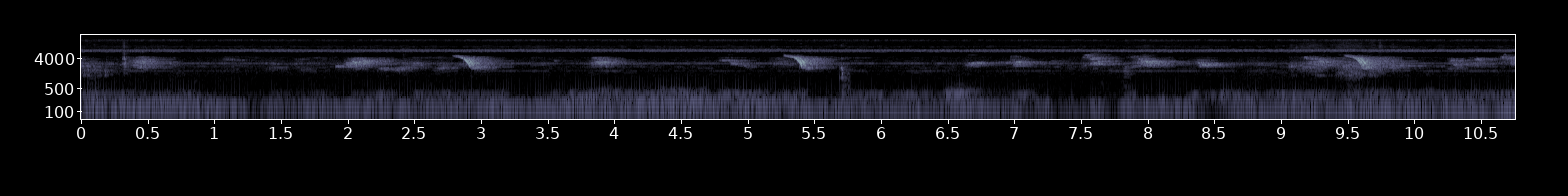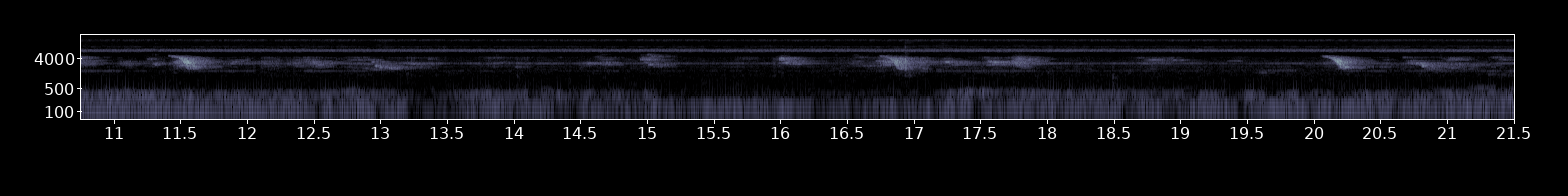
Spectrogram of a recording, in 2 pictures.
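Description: Birds chirping outdoors: many short calls, several of them quick downward sweeps, repeated every second or two, over a steady low hum.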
